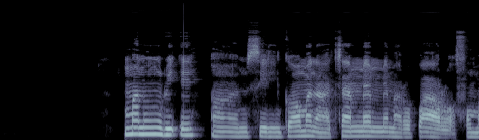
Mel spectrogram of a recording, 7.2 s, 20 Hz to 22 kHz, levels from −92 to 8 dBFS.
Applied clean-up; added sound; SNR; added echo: none; none; none; none.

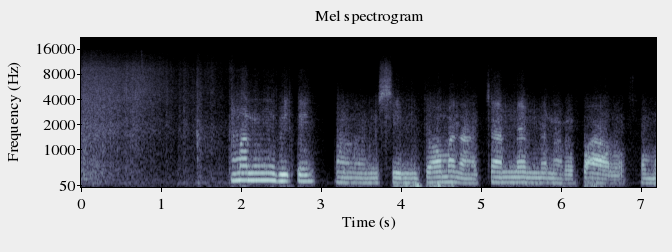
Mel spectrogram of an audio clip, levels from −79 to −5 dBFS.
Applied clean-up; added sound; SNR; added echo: neural mask model RNNoise.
